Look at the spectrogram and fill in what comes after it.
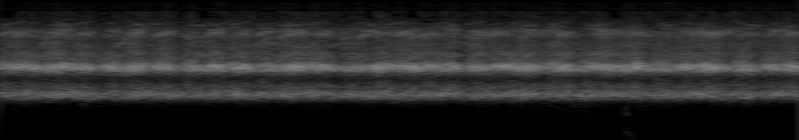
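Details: Many frogs calling together from a rice paddy levee at midnight in early summer, Kōnosu, Saitama Prefecture, Japan; a continuous throbbing chorus of overlapping croaks at constant loudness, one faint low knock near the end.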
